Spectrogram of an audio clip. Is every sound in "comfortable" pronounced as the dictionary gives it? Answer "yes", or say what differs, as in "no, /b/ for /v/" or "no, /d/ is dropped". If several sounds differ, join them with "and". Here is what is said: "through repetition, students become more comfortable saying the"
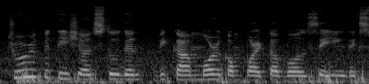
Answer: no, /p/ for /f/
